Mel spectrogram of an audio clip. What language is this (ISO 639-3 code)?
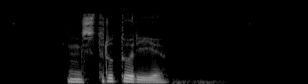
por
